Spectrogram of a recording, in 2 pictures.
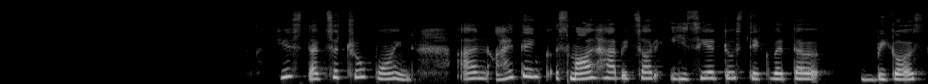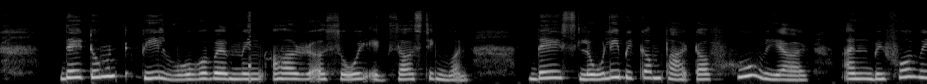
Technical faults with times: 11.75-11.79 damaged data in a compressed stream

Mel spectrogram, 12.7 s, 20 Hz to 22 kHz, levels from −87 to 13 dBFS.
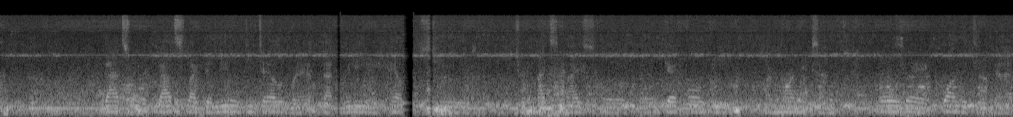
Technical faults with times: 0.00-12.67 echo with no canceller
4.20-4.27 short stall from a late packet
5.04-5.19 call audio freeze
5.36-5.42 short stall from a late packet

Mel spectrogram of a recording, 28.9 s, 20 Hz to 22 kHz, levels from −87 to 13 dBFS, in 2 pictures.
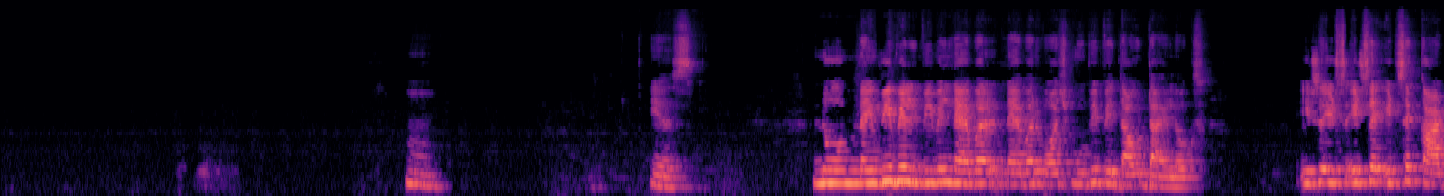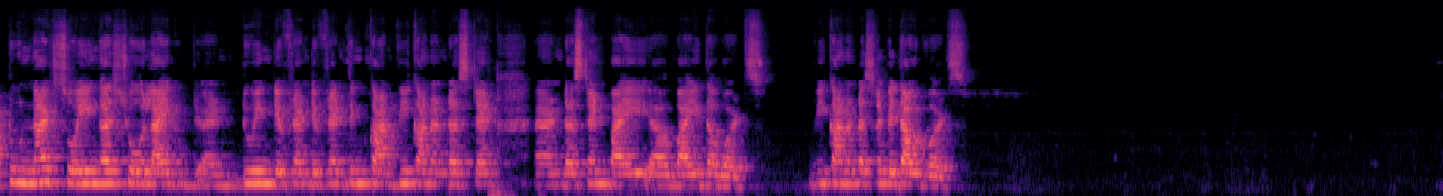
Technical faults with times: none

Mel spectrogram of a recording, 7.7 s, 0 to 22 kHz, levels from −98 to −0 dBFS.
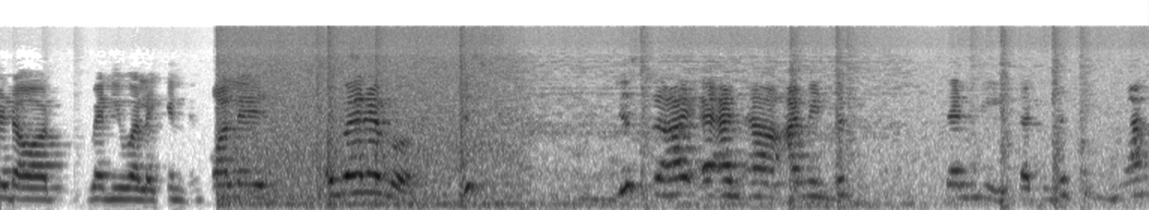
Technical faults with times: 0.00-7.66 noise suppressor artifacts
1.44-3.52 noise suppressor catching up
3.83-4.36 speech cut by the noise suppressor
5.52-5.68 speech cut by the noise suppressor
6.31-7.66 speech cut by the noise suppressor

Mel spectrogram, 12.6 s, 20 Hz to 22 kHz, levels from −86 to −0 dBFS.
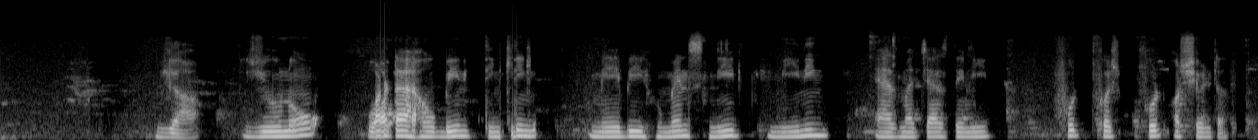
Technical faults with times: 0.91-12.58 speech suppressed in double talk
2.21-2.26 echo leak
3.39-5.38 echo leak
3.75-3.84 chunks out of order
4.99-5.16 chunks out of order
7.57-12.55 echo leak

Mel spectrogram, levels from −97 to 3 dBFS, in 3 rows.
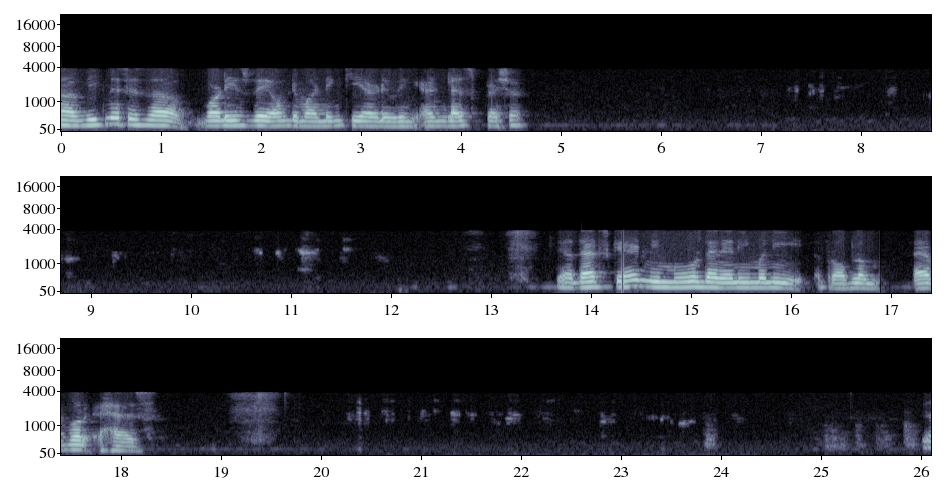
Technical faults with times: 14.30 packet loss filled with silence
16.88 packet loss filled with silence

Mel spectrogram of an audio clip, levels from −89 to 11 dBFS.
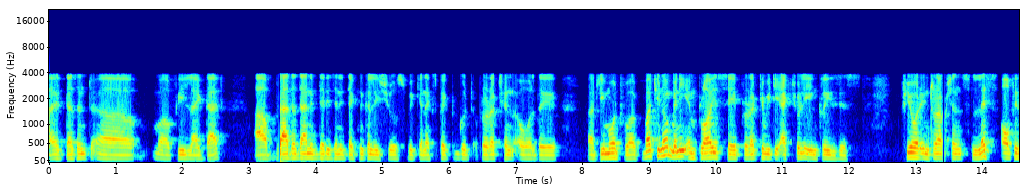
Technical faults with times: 3.43-3.54 packet loss on an ADPCM call
13.40-13.45 packet loss on an ADPCM call

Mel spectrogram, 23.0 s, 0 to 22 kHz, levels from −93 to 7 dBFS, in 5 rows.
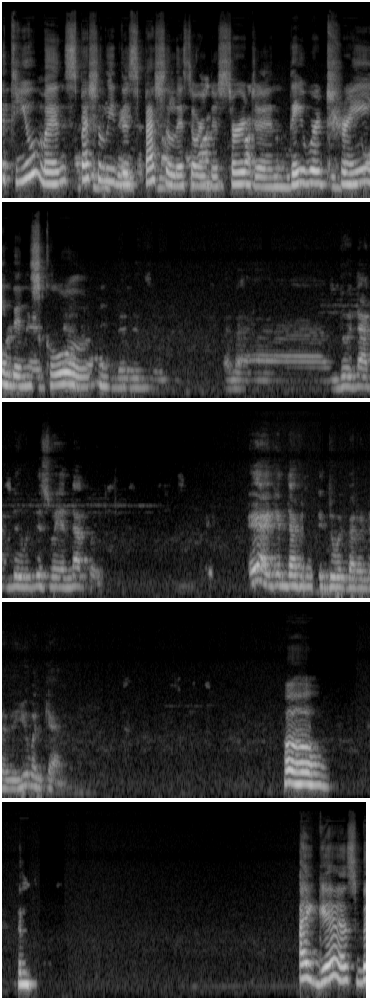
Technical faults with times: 0.05-0.25 speech suppressed in double talk
0.85-3.59 speech suppressed in double talk
2.10-2.16 echo leak
4.06-5.32 speech suppressed in double talk
5.64-6.19 speech suppressed in double talk
17.89-18.20 background gated by the echo canceller
18.89-19.16 background gated by the echo canceller

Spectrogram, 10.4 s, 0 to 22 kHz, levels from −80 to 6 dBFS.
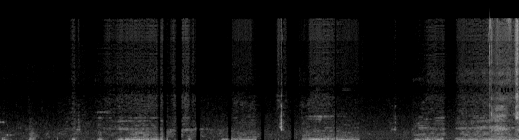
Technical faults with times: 3.13-4.12 repeated packet loss (robotic sound)
4.55-4.64 short stall from a late packet
5.21-5.30 burst of packet loss
5.81-6.02 short stall from a late packet
6.69-6.74 short concealed packet loss

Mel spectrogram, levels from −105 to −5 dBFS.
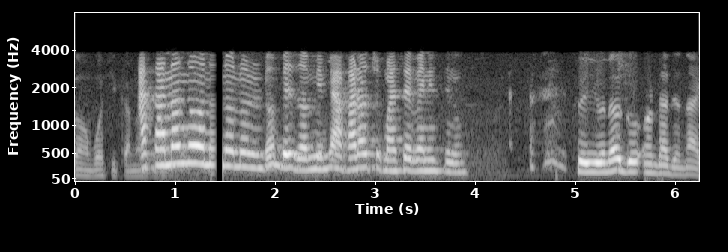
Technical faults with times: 1.36-1.48 packet loss with pitch repetition
3.50-3.60 speech suppressed in double talk
4.01-4.24 echo leak

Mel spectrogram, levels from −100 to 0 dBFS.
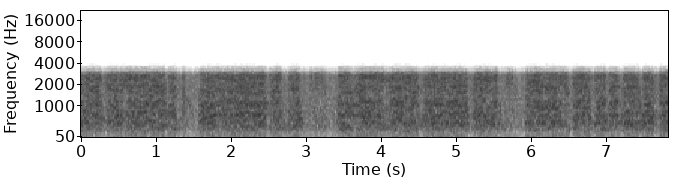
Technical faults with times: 0.00-7.84 Dialogic VOX ADPCM

